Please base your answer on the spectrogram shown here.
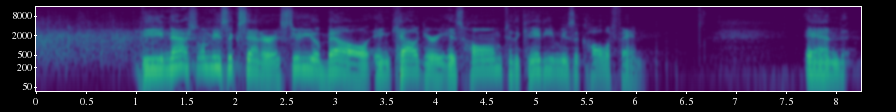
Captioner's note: cheering and Applause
